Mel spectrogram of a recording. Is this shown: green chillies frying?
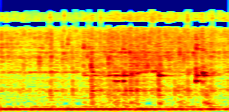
yes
